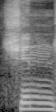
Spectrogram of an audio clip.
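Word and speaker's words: Qin: Chinese banjo called a Well, let's see what Wikipedia has me pronouncing it as. A a kin. It's Chin Chin.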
